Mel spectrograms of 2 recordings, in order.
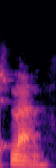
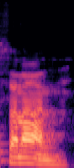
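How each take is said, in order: First: The word has its standard pure Hindi pronunciation. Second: The word has a Punjabi regional pronunciation. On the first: The speaker calls it right. "शुद्ध ही बोला जाए स्नान" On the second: The speaker calls it wrong. "Punjabi क्षेत्र में आप देखेंगे वो स्नान बोलते हैं"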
